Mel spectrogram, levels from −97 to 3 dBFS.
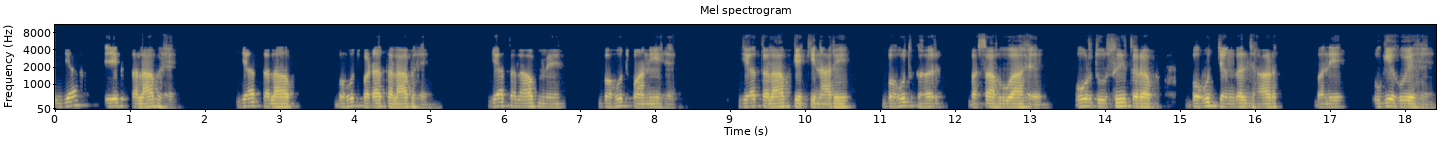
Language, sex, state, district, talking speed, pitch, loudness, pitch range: Hindi, male, Uttar Pradesh, Etah, 115 wpm, 125 Hz, -18 LUFS, 120-135 Hz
